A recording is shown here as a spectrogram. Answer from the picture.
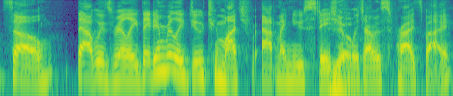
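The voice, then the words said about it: Boston accent. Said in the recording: “Who knew you had a Boston accent? ... the accent comes because your parents are from Dorchester. ... That's where the accent comes out.”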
